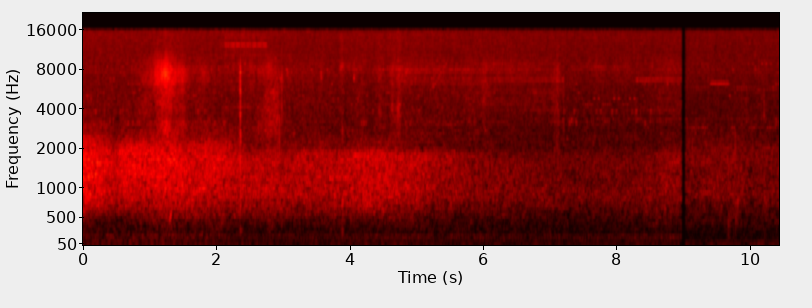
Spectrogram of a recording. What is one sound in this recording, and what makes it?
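A jet airliner rumbles faintly far overhead.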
